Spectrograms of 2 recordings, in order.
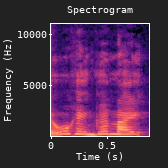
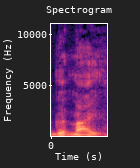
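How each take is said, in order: First: High-pitched, airy good night; imitated woman. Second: Incredulous echo. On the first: Woman to man in bed, high breezy sign-off. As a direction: put on her high, breezy voice. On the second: Retold or imitated. His inner echo of her.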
